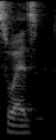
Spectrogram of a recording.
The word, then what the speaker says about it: Suez: Suez.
